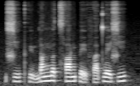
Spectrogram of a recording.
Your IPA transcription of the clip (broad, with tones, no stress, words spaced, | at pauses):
ɕi˧˥pʰy̰˨˩ mjɑ˥ŋn̪ɤ˥˩ t͡sʰɑ˥ŋpḛ˨˩ɪ̯ fä˧˥t̪we˥˩ɪ̯ɕi˥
